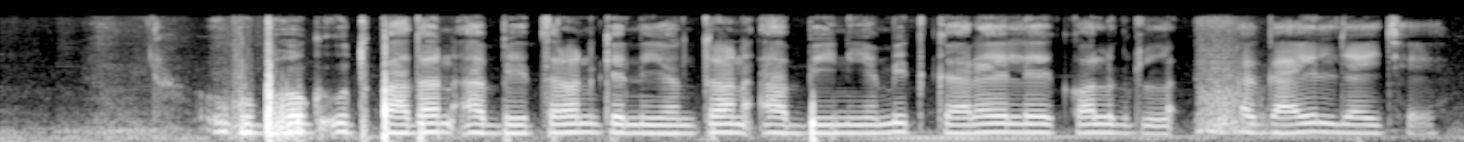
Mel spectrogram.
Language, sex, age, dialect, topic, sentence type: Maithili, male, 18-24, Eastern / Thethi, banking, statement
